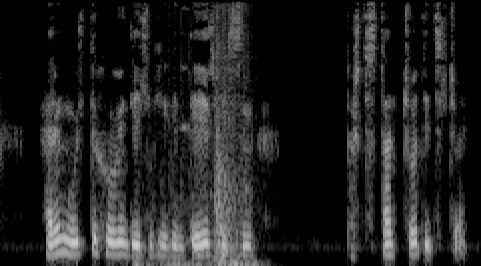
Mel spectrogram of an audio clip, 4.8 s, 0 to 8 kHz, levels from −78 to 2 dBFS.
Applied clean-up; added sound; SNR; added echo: none; Bus; 9 dB; none.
